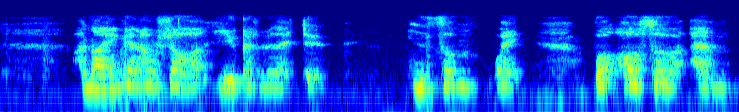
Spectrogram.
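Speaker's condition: Spastic quadriplegic cerebral palsy; agency carers assist getting up and going to bed

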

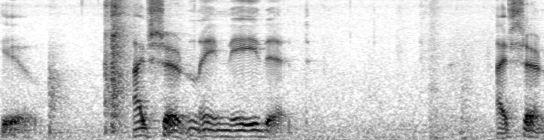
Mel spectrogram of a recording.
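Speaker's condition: Parkinson's disease; followed own path

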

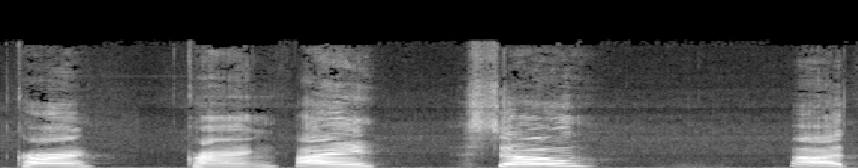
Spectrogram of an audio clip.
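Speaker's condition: ALS; diagnosed at about age 33, quickly progressed to walking with cane, recumbent three-wheel trike pedaled with feet; over 8 years since diagnosis

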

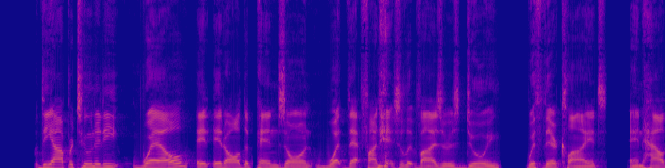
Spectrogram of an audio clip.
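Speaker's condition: No condition

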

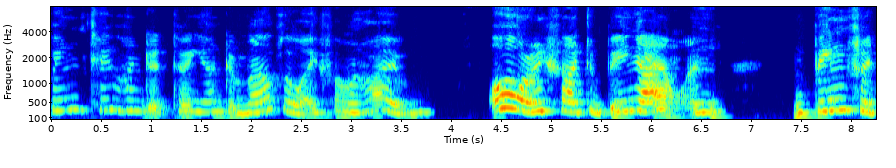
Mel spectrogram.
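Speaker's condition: Cerebral palsy; uses Omeo wheelchair

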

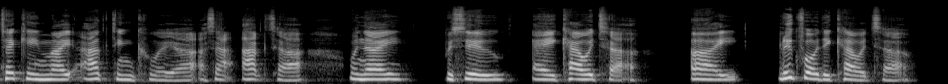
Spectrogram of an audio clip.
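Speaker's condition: Down syndrome; from birth

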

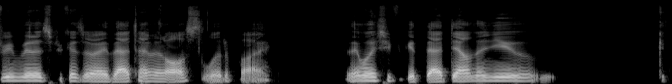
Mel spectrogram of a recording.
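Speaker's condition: Multiple system atrophy; diagnosed 2015 after six doctors, about four years, lungs and muscles atrophying; bedbound since shortly after Christmas, about four years since onset, planning medical aid in dying; brain does not signal breathing, must consciously blink, still talking, expects to lose voice

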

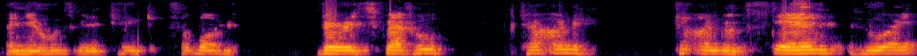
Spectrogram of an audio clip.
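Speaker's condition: Cerebral palsy; from birth, stuck in mother's birth canal, oxygen loss, off balance and coordination, wheelchair user, childhood therapy; big speech impediment, called his accent, understandable after familiarity

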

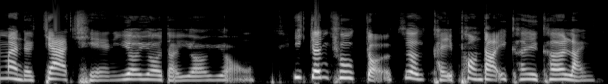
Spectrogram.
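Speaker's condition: Congenital hearing impairment, congenital cochlear underdevelopment; cochlea missing one turn

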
